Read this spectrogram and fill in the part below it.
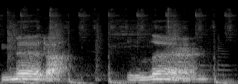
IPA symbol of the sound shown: ɜ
